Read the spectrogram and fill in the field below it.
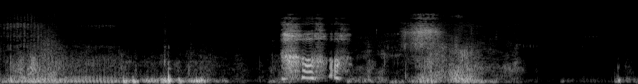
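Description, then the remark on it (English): A domestic cat vocalizes into the microphone: a low rumbling stretch, then two loud, drawn-out yowling cries about a second apart, ending with a faint short sound. Nobody talks. “Or is it is that cat's turn?”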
